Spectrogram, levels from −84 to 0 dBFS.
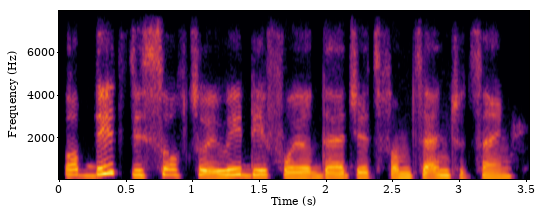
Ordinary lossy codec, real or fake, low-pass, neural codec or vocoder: Opus, 16 kbps; fake; 7.2 kHz; codec, 24 kHz, 0.9 kbps, WavTokenizer, medium speech release version 1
